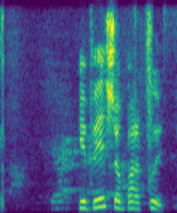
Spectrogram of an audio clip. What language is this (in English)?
Icelandic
